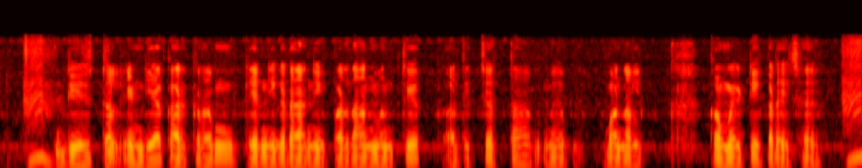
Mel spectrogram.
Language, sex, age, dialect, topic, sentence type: Maithili, male, 36-40, Eastern / Thethi, banking, statement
